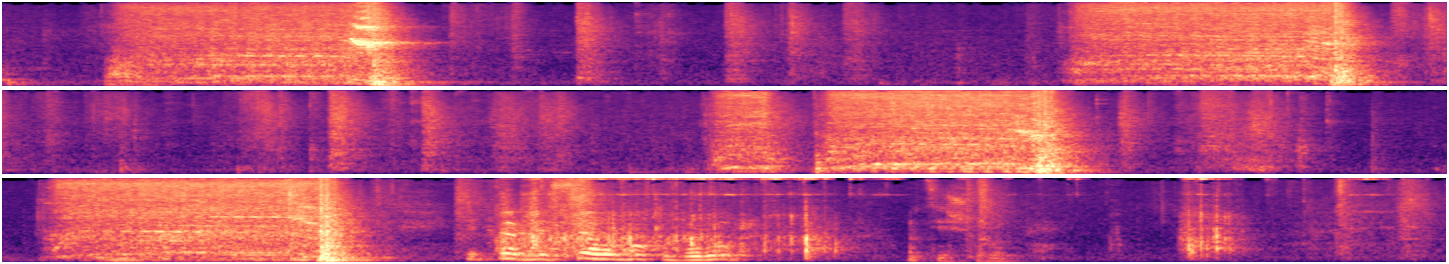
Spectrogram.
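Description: A power screwdriver drives screws one by one into a wooden beehive body, giving four whirring bursts of about two seconds each, separated by pauses filled with faint handling knocks and wood scrapes.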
